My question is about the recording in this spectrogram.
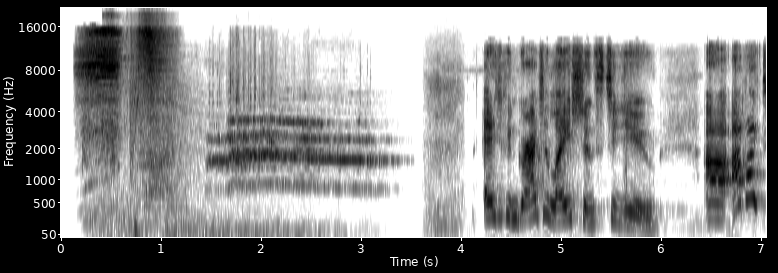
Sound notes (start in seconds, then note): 0.2 robotic squeaking; 1.4 cock crows; 3.5 air blows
